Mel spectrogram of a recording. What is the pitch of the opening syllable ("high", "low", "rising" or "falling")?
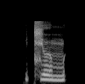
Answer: low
